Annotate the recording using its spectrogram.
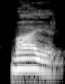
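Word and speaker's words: בית: Bayit, the accent is on the patah. Short vowel patah, not closed by dagesh chazak in the yud, nor a vowel underneath the yud, as a chirik the yud does. So it's a short vowel, open syllable, irregular, draws the accent.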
